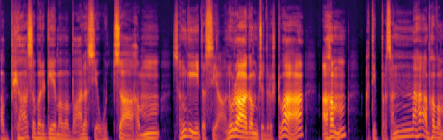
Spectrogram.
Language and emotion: Sanskrit, happy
